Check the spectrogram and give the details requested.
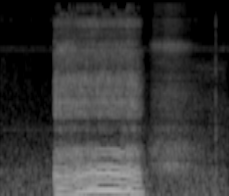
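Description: A single loud, low, buzzing snore lasting about a second, from a sleeping flat-faced dog.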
